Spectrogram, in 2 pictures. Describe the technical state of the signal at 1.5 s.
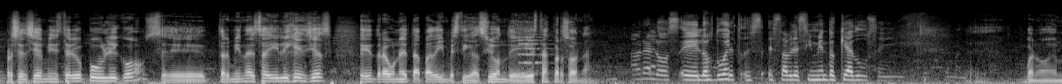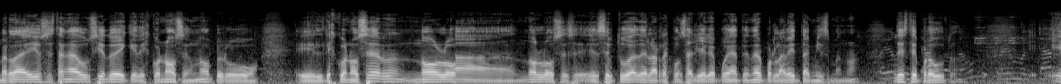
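At 1.5 s the signal is intact, with no audible dropout, distortion or other technical fault at that moment.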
